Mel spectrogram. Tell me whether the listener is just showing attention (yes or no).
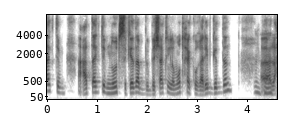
yes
